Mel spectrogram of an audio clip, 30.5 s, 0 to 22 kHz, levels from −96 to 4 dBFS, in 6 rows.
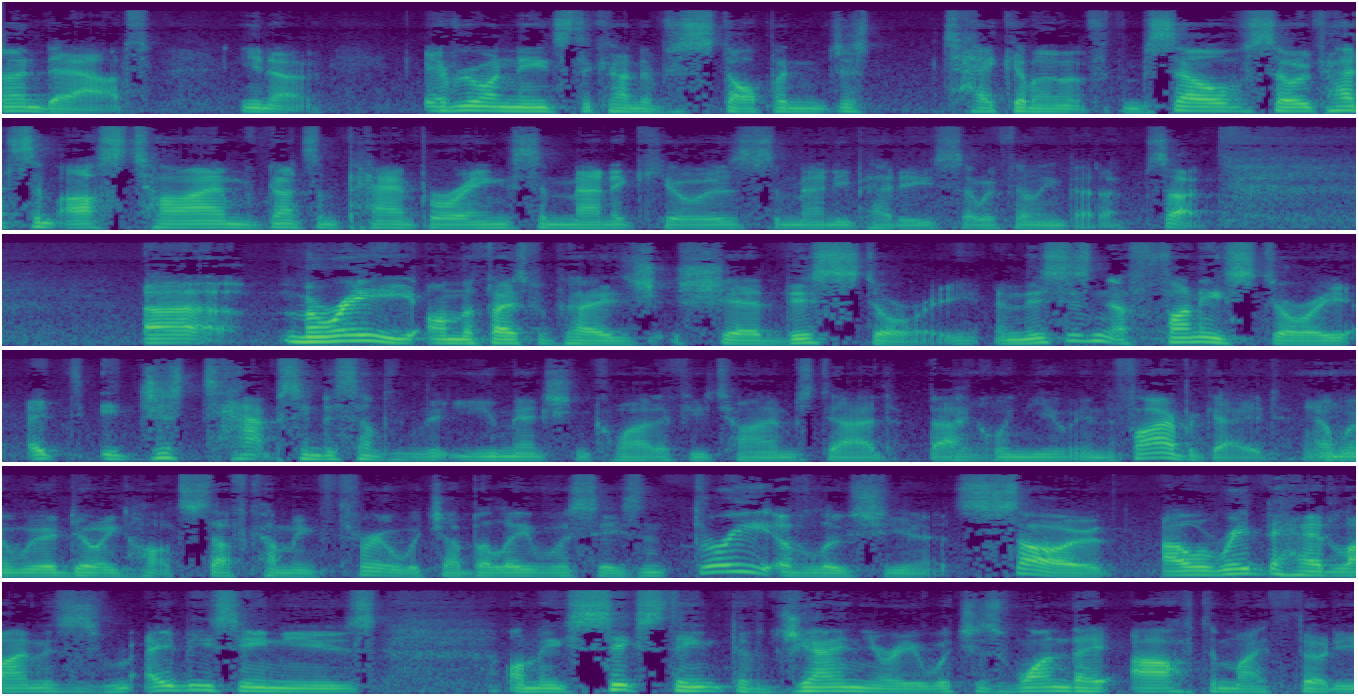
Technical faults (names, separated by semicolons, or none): none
